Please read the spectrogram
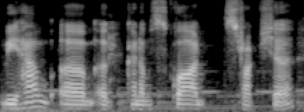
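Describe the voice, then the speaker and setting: A man with a low voice answers interview questions, explaining step by step in a measured way and often pausing on fillers. Light music sits faintly behind him. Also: sharp tone.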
